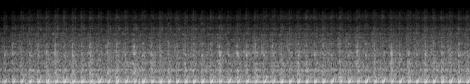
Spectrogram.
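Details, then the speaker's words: 1986 Honda TRX 125 ATV with aftermarket carburetor, started on choke then choke off: steady even single-cylinder idle about four beats a second, no misses or rattles; normal idle. "Sounds pretty good."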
